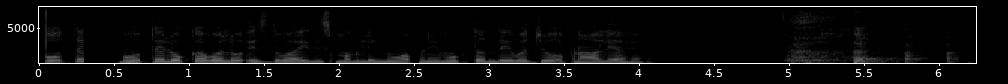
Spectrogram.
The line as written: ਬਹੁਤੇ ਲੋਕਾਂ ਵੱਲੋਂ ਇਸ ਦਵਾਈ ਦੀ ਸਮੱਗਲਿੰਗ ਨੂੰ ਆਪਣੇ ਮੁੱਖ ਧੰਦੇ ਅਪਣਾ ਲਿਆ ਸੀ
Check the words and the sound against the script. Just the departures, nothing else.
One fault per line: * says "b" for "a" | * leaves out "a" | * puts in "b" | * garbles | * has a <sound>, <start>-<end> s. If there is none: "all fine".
* puts in "ਵਜੋਂ"
* says "ਹੈ" for "ਸੀ"
* has a laugh, 4.9-6.2 s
